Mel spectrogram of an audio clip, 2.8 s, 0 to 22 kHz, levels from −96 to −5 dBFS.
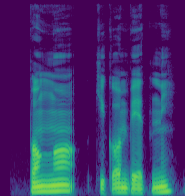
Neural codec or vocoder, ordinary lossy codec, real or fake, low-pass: none; none; real; 19.8 kHz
